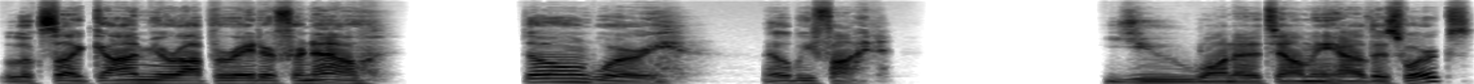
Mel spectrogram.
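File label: Adult, English; New War; Orbiter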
